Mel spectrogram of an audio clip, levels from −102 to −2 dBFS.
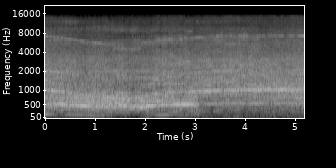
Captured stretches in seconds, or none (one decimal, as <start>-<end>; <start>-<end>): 0.0-1.2; 2.8-3.2; 4.3-5.2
